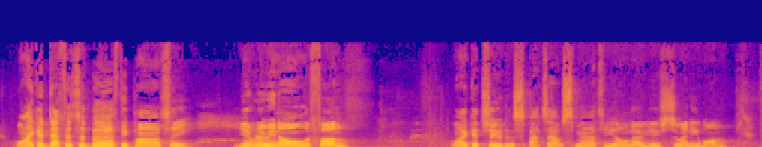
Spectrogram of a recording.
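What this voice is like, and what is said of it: Imitates another person's voice. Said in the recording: “quite a good impression ... Being a Mancunian”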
